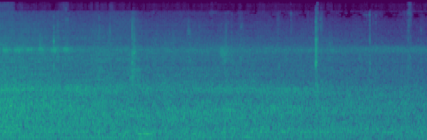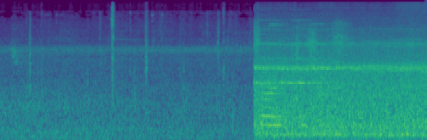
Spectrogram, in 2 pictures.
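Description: Subway train at a Korean metro station: a low, steady rumble and hum of rolling rail cars with faint squeals, swelling abruptly louder near the end as the train draws close.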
